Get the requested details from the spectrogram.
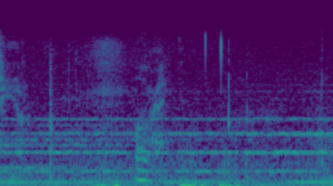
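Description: A young woman answers briefly and softly.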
